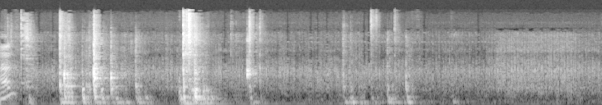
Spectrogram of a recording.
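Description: Clicks and taps of plastic cutting plates, a metal die and paper being handled and set onto a small hand-cranked die-cutting machine. There are a few sharp clicks in the first two seconds, the loudest about two seconds in, and a couple of lighter taps around three and a half to four seconds.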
